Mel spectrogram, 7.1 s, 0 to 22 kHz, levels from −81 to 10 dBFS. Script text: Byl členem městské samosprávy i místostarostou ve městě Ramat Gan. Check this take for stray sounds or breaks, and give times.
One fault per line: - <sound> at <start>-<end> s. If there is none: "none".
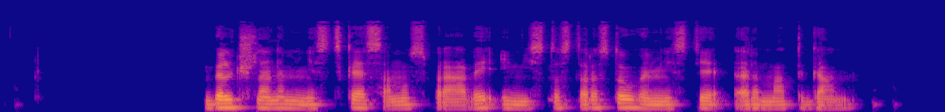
none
